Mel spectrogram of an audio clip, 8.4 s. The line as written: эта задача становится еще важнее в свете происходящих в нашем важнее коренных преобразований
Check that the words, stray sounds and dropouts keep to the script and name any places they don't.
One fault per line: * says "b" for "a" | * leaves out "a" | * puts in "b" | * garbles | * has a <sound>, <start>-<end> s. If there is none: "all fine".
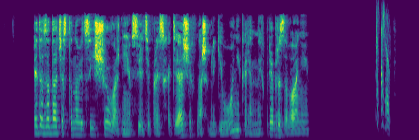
* says "регионе" for "важнее"
* has a chirp, 7.5-7.8 s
